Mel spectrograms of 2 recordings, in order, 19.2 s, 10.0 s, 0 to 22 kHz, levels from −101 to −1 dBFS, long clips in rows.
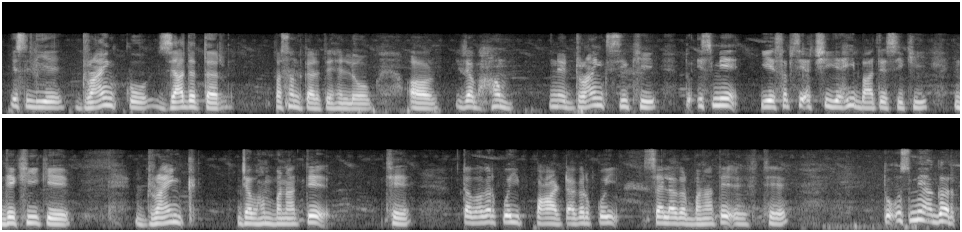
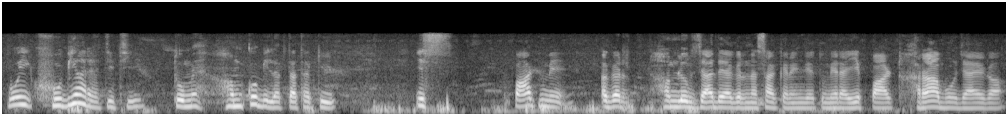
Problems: background sounds at intervals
